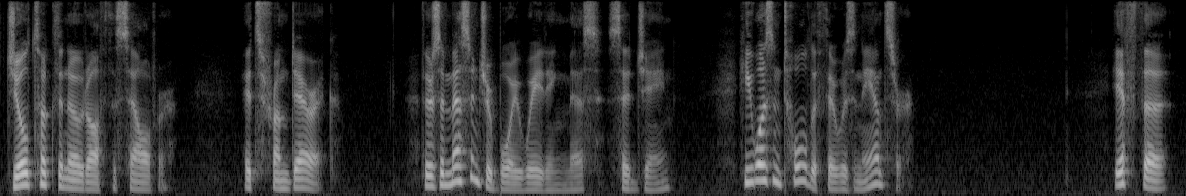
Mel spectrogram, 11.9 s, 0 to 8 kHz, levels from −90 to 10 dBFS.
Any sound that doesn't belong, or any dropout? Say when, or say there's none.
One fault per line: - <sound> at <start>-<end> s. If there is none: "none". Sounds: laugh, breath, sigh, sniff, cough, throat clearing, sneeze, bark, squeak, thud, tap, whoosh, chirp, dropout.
none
